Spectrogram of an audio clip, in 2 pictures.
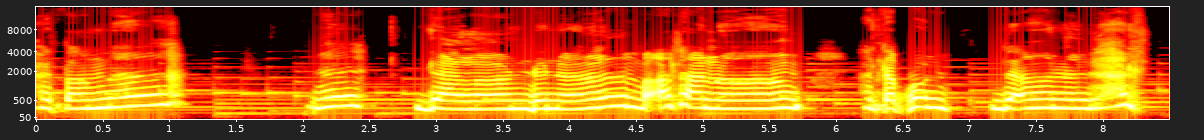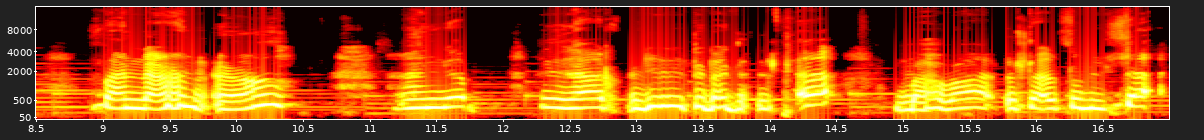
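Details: Young woman with cerebral palsy from birth; could not speak at first, improved after therapy; dysarthria in cerebral palsy.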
